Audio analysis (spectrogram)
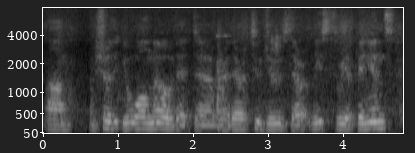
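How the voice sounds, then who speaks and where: A man's voice: medium pitch, fairly even intonation, moderate pace, a little mellow, slight background noise, poor audio. A man speaking for a community, answering a visiting group's questions in a conversational way, with many fillers and self-corrections.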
